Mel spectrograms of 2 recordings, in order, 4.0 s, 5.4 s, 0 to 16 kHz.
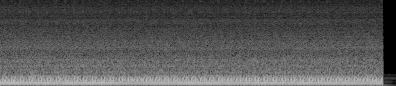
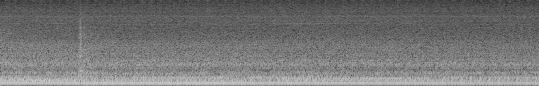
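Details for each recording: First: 2017 Ram 1500 Rebel V8 on a cold-soaked start after the leaking exhaust manifolds were replaced with BD Diesel manifolds: a deep, even rumble with no exhaust tick or leak, and slight belt squeal when cold and rainy. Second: 2017 Ram 1500 Rebel at idle after fitting new BD Diesel exhaust manifolds: a steady low idle with a light, fairly even tick of about 160 per minute from the leaking exhaust manifold; it was then fixed.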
